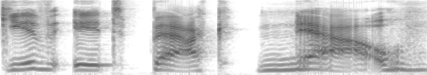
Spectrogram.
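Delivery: slow, very serious, dead serious tone. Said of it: "in a very serious tone".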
